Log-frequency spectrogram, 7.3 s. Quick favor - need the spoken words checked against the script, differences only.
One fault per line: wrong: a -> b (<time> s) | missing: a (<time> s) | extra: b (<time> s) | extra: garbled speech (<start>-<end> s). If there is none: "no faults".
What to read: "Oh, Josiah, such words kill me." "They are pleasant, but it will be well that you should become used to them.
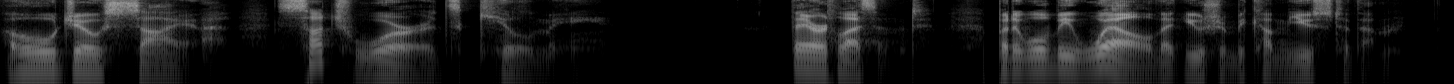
no faults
